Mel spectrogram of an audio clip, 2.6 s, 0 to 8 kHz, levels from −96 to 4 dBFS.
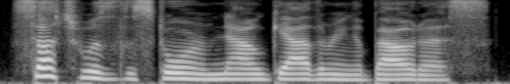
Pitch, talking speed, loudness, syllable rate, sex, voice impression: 190 Hz, 190 wpm, -18 LUFS, 4.6 syllables/s, female, feminine, adult-like, bright, clear, fluent, intellectual, sincere, calm, friendly, reassuring, elegant, kind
